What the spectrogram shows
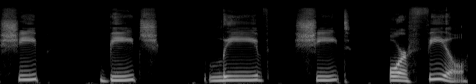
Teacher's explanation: your tongue should be high and forward in your mouth. This is a sustained sound. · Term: long e sound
